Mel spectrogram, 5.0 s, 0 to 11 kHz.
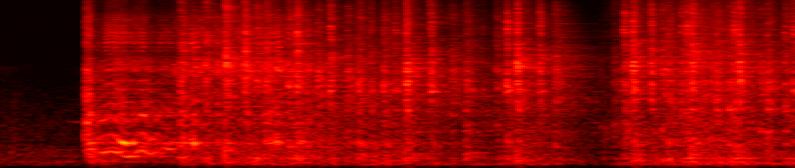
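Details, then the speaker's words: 454 V8 in 1951 Henry J: starter catches and engine fires straight up into a steady run with no misses, healthy start. "it totally works it's awesome we just squeaked it right through you know hit the key the thing fired up"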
